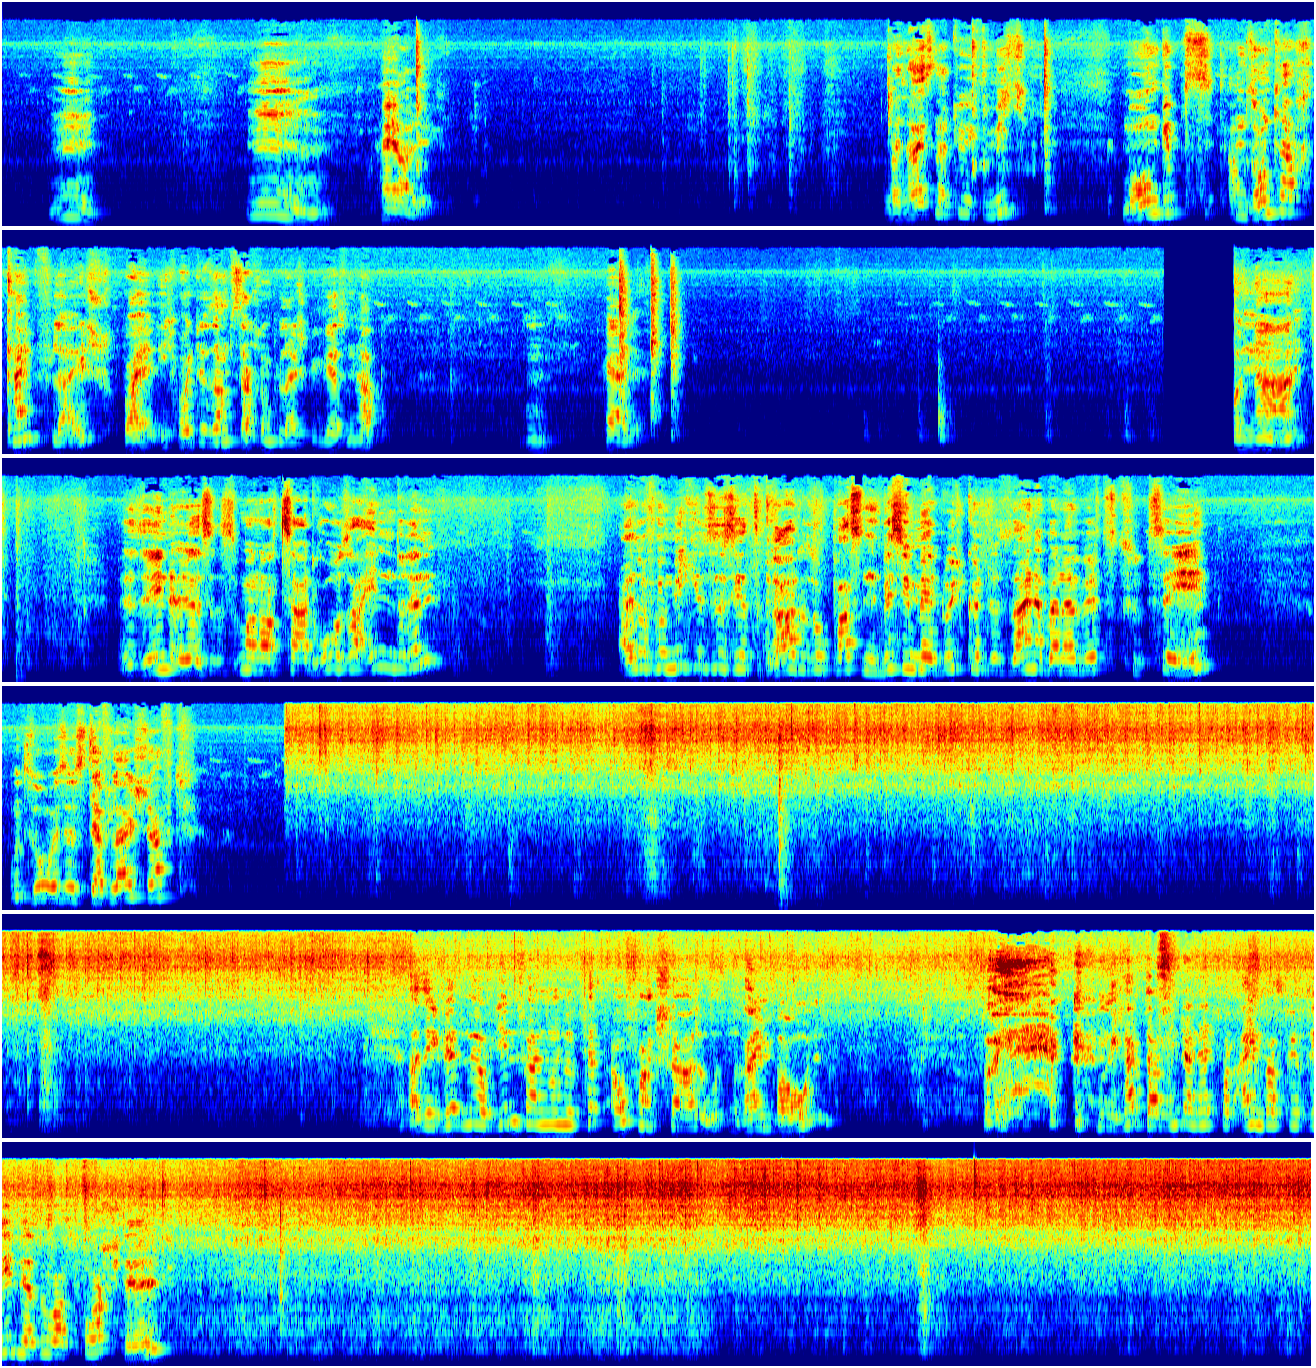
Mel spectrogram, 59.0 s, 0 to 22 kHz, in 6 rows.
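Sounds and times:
meat sizzling on grill: 0.0 - 18.5, 23.5 - 59.0.

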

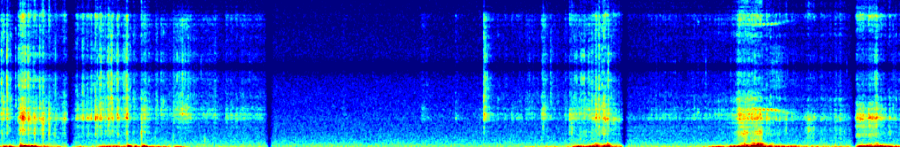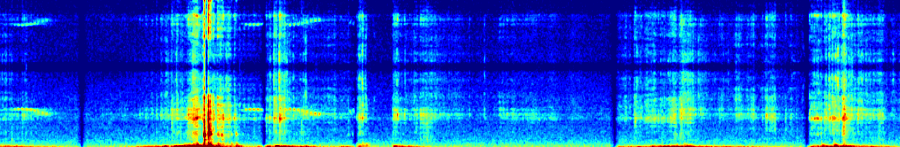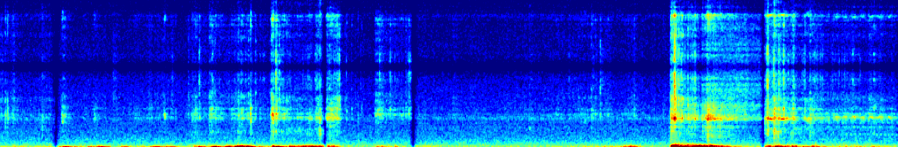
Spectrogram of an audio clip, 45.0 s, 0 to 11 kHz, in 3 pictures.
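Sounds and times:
bike tyres over dirt and leaves: 0.0 - 4.5, 8.2 - 16.0, 25.3 - 37.0, 38.7 - 44.9.

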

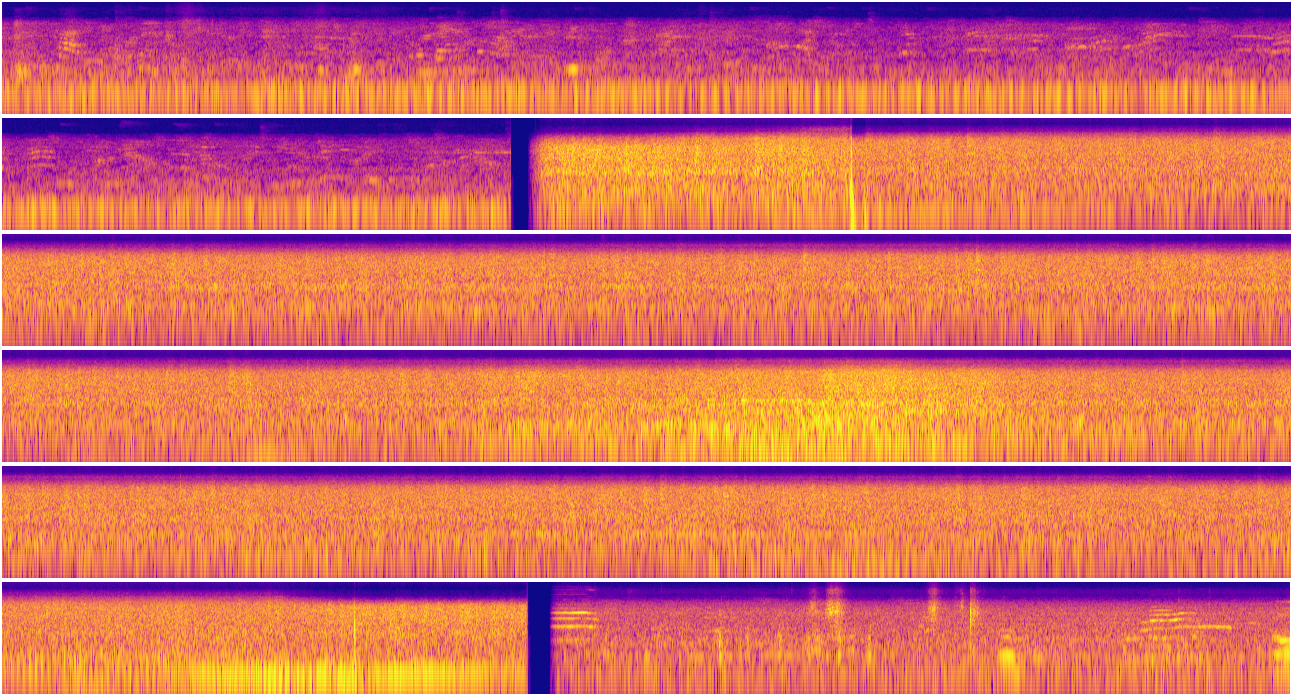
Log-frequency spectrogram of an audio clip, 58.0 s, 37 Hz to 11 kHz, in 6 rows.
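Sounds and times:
steady rushing noise: 13.6 - 28.0.

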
